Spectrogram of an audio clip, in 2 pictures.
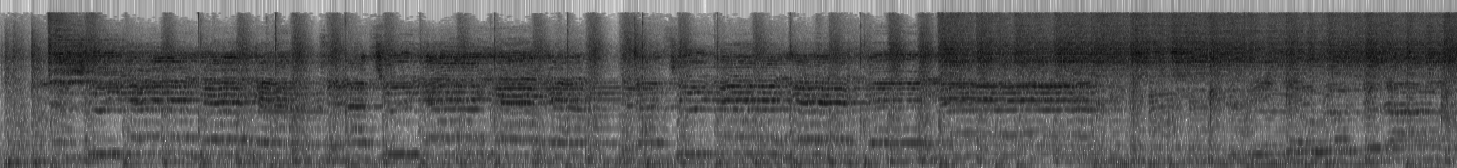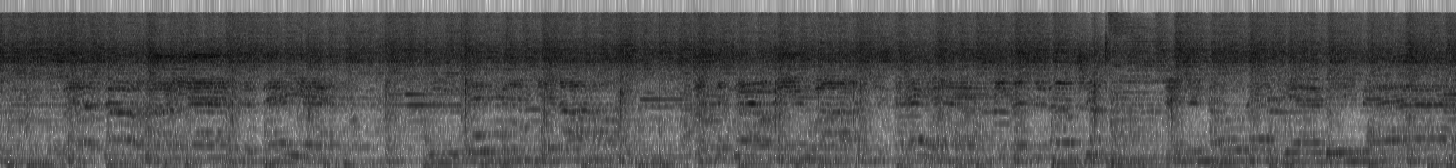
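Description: Live rock band playing a song: electric guitars, drums and a male lead vocal, coming in abruptly at the very start.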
